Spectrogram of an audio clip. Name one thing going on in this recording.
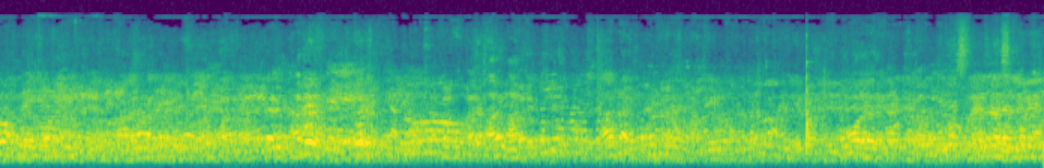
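A live blues band plays.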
